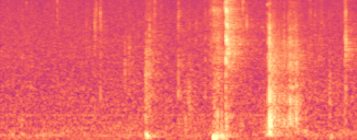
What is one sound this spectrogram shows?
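A young woman chews food with soft smacking sounds.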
